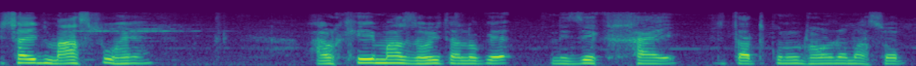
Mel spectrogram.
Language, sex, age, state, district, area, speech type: Assamese, male, 30-45, Assam, Golaghat, urban, spontaneous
